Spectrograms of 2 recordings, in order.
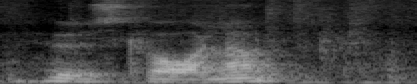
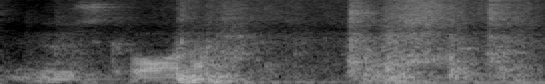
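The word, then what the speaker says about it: Husqvarna: for a partner chainsaw partners owned by who's who's corner which is how you're supposed to pronounce it whose corner but usually americans and well pretty much anybody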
